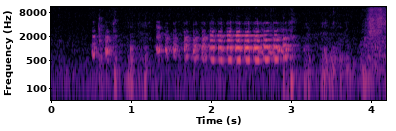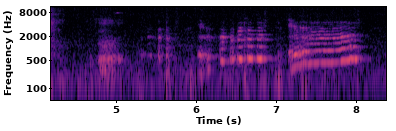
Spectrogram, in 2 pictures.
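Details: Jack, a three-year-old male Boston Terrier, cries indoors after his one-year-old Boston sister took his bone: a run of pulsing, quavering whines near two seconds, then shorter broken whimpers and a final rising-falling whine.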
